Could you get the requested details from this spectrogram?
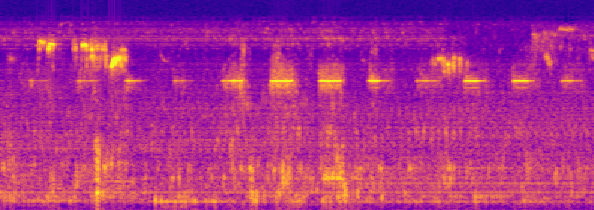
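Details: A single whinchat feeding on a dry lagoon bed in the Doñana National Park marshes, Spain, perhaps on passage or wintering. It gives a series of short clear whistled notes at a steady pitch, repeated about every half second, mixed with higher thin chirps.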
